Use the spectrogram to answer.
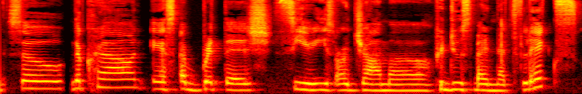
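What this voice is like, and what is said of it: Fake British accent. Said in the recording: “Wow, may accent ... Wow, tama yung accent ng peke”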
